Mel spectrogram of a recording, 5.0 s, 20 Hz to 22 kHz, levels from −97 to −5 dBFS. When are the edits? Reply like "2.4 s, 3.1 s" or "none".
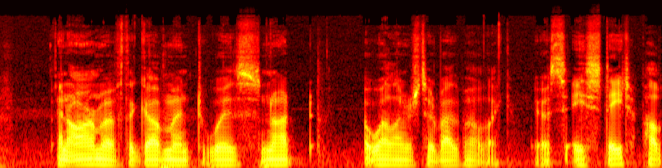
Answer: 4.0 s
